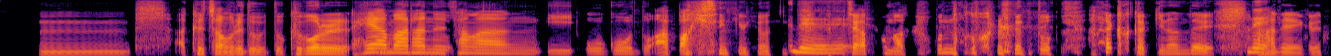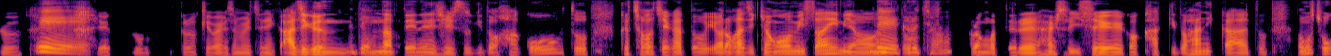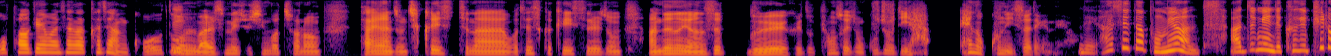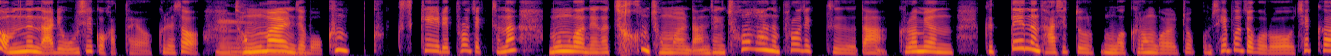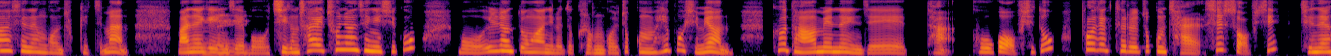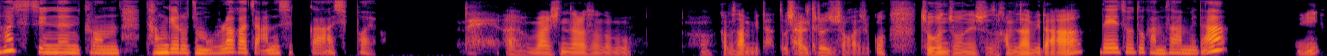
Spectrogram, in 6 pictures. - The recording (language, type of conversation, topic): Korean, advice, 실수에서 어떻게 배우고 같은 실수를 반복하지 않을 수 있나요?
- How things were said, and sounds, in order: teeth sucking; tapping; laughing while speaking: "생기면"; laughing while speaking: "혼나고 그러면 또 할 것"; laugh; teeth sucking; in English: "태스크 케이스를"; teeth sucking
